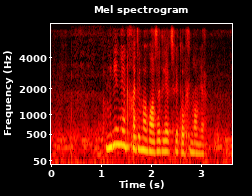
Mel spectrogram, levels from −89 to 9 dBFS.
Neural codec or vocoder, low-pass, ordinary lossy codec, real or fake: codec, 16 kHz, 2 kbps, FreqCodec, smaller model; 7.2 kHz; Opus, 24 kbps; fake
